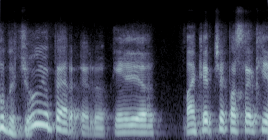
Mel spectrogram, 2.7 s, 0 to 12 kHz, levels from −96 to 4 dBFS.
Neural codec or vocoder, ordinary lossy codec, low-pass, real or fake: codec, 16 kHz, 1 kbps, FunCodec, trained on Chinese and English, 50 frames a second; Opus, 24 kbps; 7.2 kHz; fake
